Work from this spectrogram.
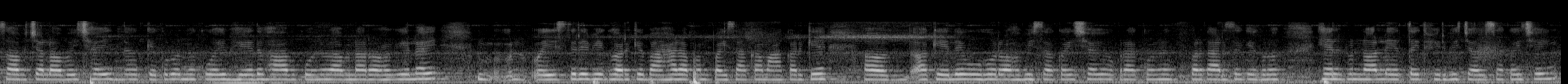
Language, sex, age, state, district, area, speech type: Maithili, female, 30-45, Bihar, Sitamarhi, rural, spontaneous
